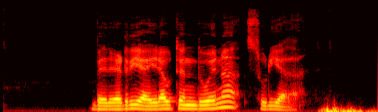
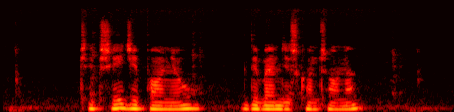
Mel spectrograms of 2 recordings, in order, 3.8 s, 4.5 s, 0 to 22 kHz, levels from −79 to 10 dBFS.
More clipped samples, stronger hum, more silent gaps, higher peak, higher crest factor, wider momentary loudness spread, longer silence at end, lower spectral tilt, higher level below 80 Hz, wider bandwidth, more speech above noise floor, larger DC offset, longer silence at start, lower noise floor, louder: neither; neither; neither; first, -4 dBFS vs -14 dBFS; about the same, 16 dB vs 16 dB; first, 13 LU vs 9 LU; second, 0 s vs 0.95 s; first, -7.5 dB/octave vs -6 dB/octave; first, -32 dBFS vs -62 dBFS; second, 14.5 kHz vs 16 kHz; first, 44 dB vs 32 dB; neither; about the same, 0.9 s vs 0.8 s; about the same, -62 dBFS vs -60 dBFS; first, -19 LUFS vs -30 LUFS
